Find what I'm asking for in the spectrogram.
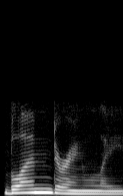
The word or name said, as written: blunderingly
